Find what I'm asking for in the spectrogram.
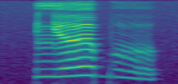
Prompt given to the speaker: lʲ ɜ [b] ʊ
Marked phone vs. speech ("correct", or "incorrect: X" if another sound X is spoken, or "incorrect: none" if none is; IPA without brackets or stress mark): correct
